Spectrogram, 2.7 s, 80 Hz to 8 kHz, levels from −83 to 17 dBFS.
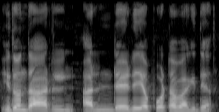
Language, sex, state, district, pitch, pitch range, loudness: Kannada, male, Karnataka, Koppal, 135 Hz, 125-140 Hz, -17 LUFS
